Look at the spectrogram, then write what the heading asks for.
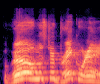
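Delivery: loud, booming TV-style announcer voice. Retelling how he answered someone asking his lunch order; Don Pardo announcer voice. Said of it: "And then we go into a voice".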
